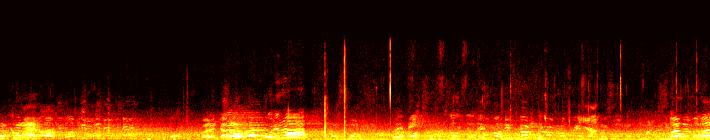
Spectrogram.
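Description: Young players shout to each other across an open field, heard from a distance.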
